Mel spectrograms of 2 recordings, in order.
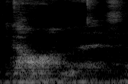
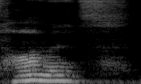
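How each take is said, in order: First: "Thomas" breathed in a whisper. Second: Said in the usual way. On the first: Real, not acted. Repeated name whispered.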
